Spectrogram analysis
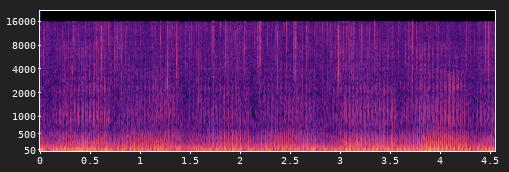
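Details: Cat purring steadily in a deep, low rumble that swells and fades with each breath, about every second and a half. Sharp crackles and pops from a cozy fireplace are layered over it.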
